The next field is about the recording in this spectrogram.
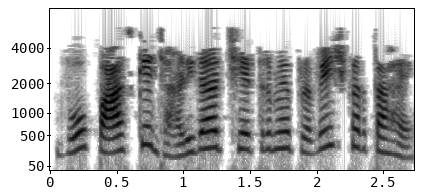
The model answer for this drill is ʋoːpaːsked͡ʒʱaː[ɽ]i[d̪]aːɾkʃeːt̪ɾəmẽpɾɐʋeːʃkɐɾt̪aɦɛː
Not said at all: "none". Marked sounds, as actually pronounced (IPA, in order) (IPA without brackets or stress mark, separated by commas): ɽ, d̪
